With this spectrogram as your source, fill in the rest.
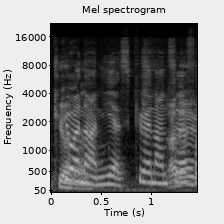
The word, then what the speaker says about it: QAnon: So that's how it's pronounced? QAnon, yes.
